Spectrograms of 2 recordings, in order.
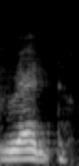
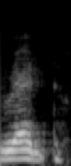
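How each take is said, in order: First: The vowel is a short 'e' sound. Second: The vowel is a short 'e' sound.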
